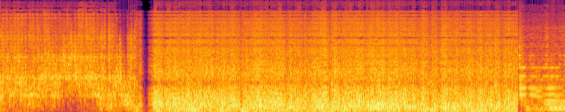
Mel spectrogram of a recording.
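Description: Heavily effects-distorted logo jingle audio: a harsh, noisy wash that cuts out suddenly about two seconds in, then comes back louder and denser until it stops just before the end.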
